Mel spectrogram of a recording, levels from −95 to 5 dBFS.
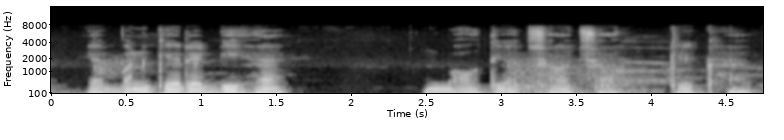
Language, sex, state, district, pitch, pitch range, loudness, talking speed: Hindi, male, Jharkhand, Ranchi, 105 Hz, 100-110 Hz, -17 LUFS, 125 wpm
